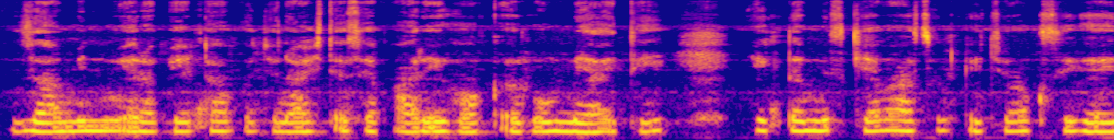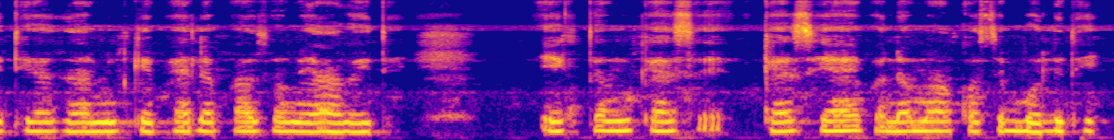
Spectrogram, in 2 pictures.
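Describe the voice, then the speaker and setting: A woman reads a romance novel aloud in a steady, even voice. Her tone is gravelly and low-key, with the pitch held almost level. The sound is mellow rather than bright. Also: normal speed, poor audio. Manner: flat, even read-aloud delivery. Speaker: narrator.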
